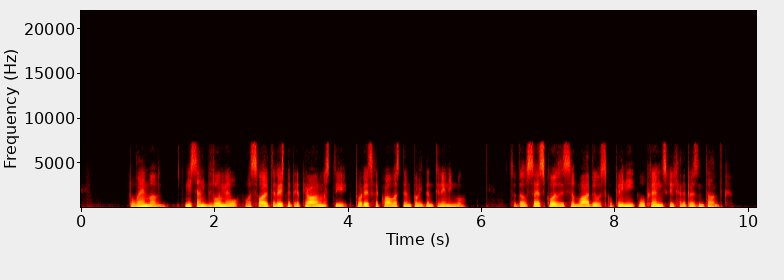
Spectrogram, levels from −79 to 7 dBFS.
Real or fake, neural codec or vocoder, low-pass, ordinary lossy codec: fake; codec, 16 kHz, 0.5 kbps, FreqCodec, larger model; 7.2 kHz; none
